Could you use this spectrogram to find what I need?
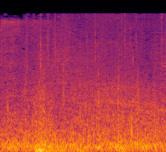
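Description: Footsteps run over rough ground.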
